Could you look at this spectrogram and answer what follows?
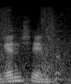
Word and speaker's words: Genshin: It is pronounced Genshin or Genshin? Genshin. आप gate बोलते हो कि जेट बोलते? गेट बोलते हो ना. इट इज गेंशिन.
